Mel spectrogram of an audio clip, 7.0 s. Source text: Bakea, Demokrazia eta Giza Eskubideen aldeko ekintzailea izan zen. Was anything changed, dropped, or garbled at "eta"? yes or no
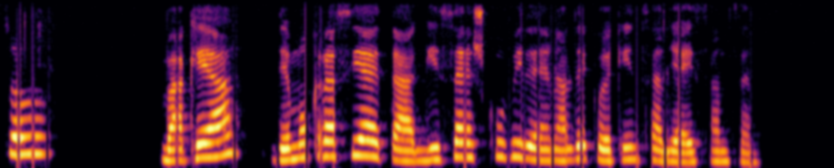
no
